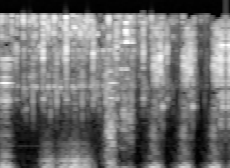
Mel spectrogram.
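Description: Designed sound effects for an animated logo intro: a quick run of about five heavy, growling hits as metal gears lock together.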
